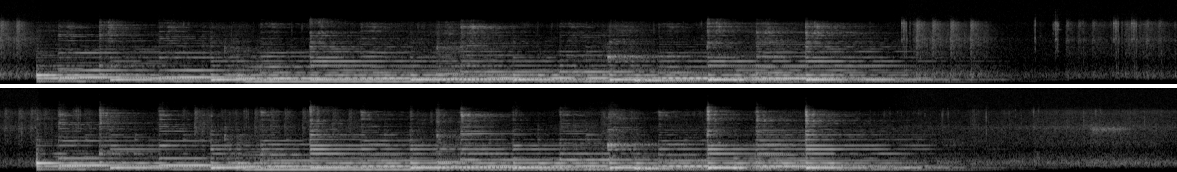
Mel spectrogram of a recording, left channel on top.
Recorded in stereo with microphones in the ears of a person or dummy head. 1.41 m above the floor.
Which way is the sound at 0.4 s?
40° right (ahead or behind).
